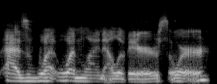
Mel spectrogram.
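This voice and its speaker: Casting: female podcast guest, low-pitched, enthusiastic and giggly, casual talk, close dry sound. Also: normal speed, dry recording. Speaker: podcast guest, audio drama creator. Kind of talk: casual chat.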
